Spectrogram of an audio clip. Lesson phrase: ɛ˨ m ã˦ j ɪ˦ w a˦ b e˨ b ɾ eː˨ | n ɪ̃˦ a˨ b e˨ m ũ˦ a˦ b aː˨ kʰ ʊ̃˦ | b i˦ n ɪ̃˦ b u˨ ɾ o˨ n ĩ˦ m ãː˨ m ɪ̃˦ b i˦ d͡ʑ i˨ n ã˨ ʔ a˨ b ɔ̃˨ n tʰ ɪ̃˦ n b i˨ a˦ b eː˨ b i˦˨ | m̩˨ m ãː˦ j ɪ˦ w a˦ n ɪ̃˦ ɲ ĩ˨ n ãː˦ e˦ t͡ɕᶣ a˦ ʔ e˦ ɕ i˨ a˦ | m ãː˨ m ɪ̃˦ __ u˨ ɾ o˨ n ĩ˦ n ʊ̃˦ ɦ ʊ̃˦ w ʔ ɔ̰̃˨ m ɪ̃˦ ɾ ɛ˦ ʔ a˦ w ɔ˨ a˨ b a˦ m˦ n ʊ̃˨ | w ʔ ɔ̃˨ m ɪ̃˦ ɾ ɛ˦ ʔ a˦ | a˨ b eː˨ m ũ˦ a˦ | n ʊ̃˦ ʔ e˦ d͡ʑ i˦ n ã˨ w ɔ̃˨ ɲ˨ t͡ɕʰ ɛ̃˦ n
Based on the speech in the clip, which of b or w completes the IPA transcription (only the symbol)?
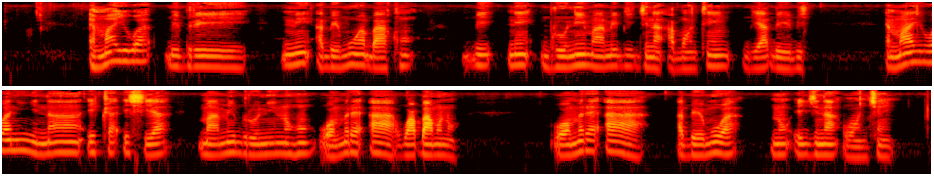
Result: b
